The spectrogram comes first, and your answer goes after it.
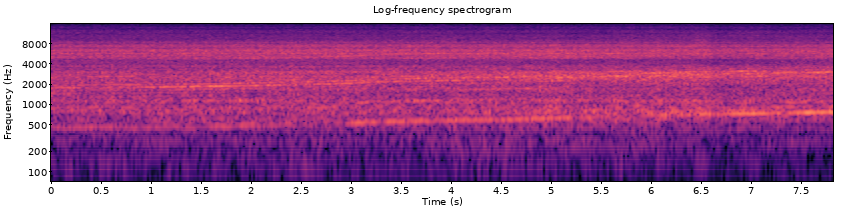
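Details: Rastar 1/14 Porsche 911 GT2 RS RC car on the lift, breaking in a new gearbox gear: high whine climbs as the motor winds up under a gritty rasp; gear teeth bent, gearbox sidewall damaged.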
